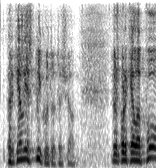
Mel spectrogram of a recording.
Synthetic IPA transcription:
pɐɾkɛlˠieʃplˠikut̪ot̪ɐʃɔ̰ | mɐ̃ʃpoɾkɛlˠɐpo

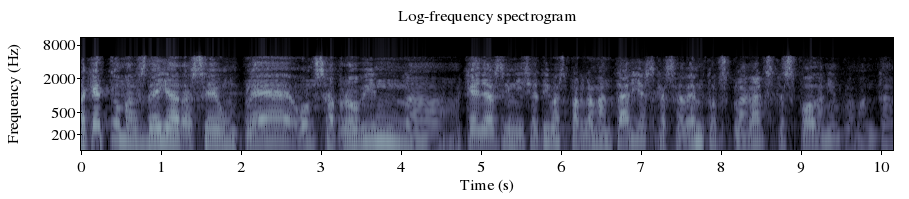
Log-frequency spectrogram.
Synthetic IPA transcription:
əkɛt̪ːomənzðɛjəβaseumplɛonsəpɾɔβin | əkɛʎəzinisiət̪iβ̞əspəɾləmənt̪aɾiəskəsəβɛnt̪ot͡spləɣat͡skəspɔðənimpləmənt̪a

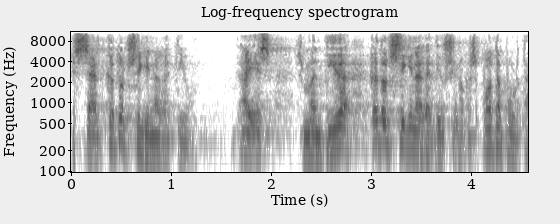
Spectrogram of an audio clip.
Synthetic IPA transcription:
esɛɾt̪̚kət̪ot̪siɣinəɣɐt̪iw | aeszmənt̪iðəkət̪ot̪siɣinəɣɐt̪iwsinokəspɔt̪əpuɾt̪a

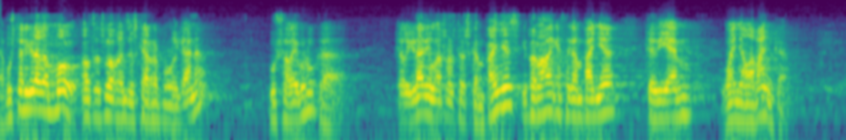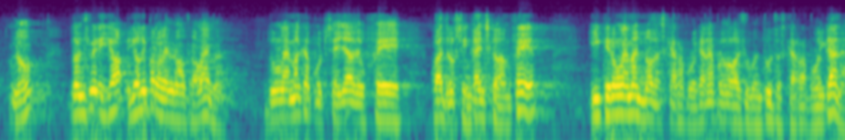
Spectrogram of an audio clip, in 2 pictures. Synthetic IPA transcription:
əβust̪ɛliɣɾaðəmːolˠəlˠzəzlɔɣənzðəskɛrəəpuβlikanə | usəleβɾukə̰ | kəliɣɾaðiəmləznɔst̪ɾəskəmpaɲəzipəɾrlaðəkɛst̪əkəmpaɲəkəðiɛm | ɡwaɲələβaŋkə | nod̪ɔnzmiɾijɔjɔlipərlˠəɾed̪unalˠt̪ɾəlɛmə | d̪unlɛməkəputseʒaðɛwfekwat̪ɾəosiŋkaɲskəβaɱfe | ikeɾəunlɛmənoðəskɛrəpuβlikanəpɾɔðələzʒuβənt̪ut̪̚d̪əskɛrə̰əpuβlikanə̰

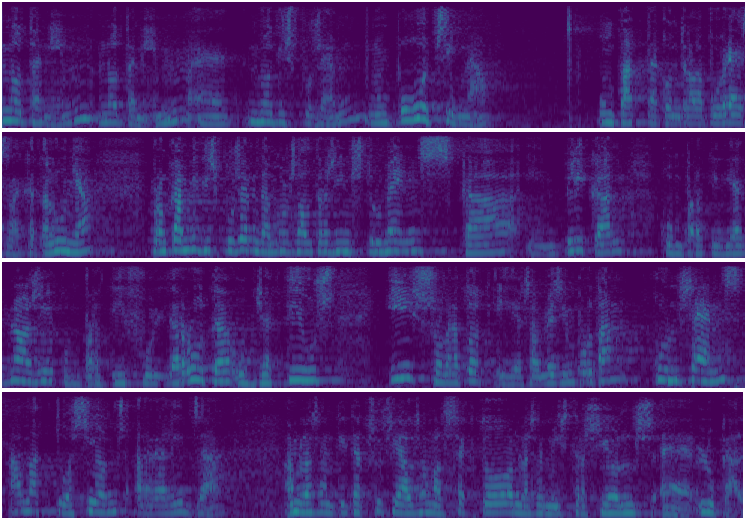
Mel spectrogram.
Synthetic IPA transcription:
not̪ənimnot̪ənḭmɛnoðispuzɛmnoɛmpuɣut̪siɡna | umpak̚t̪əkont̪ɾələpuβ̞ɾɛzəːkət̪əluɲəpɾɔəŋkambiðispuzɛmd̪əmolˠzalˠt̪ɾəzinst̪ɾumenskəimplikəŋkumpəɾt̪iðiəɡnɔzikumpəɾt̪ifuʎd̪ərut̪əubʒək̚t̪iws | isoβɾət̪ot̪iezəlˠmezimpuɾt̪ankunsɛnzəmək̚t̪uəsionzəreəlid͡za | əmbləzənt̪it̪at͡sːusialˠzəmbəlˠsəkt̪oəmləzəd̪minist̪ɾəsionzɛluka̰l

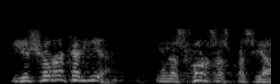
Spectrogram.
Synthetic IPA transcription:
iəʃɔrəkəɾiə | unəsfɔrzəspəsia

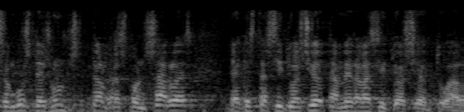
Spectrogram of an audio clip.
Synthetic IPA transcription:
somɡust̪ezmut͡ʃ̪aresponsaβles | d̪ekeest̪asit̪wasjonk̪ambjeɾalasit̪wasjonak̚t̪ua̰l

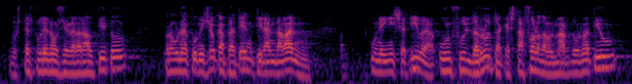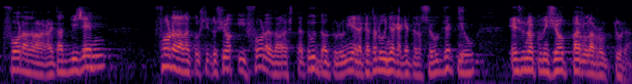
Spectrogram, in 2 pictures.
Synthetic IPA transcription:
bust̪ɛspuðɛnolziəɣɾəðəɾaəlˠt̪it̪ulˠ | pɾɔunəkumiziokəpɾət̪ent̪iɾaənd̪əβ̞an | unəinisiət̪iβ̞əuɱfuʎd̪ərut̪əkəst̪afɔɾəðəlˠmarnurmət̪iwfɔɾəðəlləɣəlit̪at̪̚biʒen | fɔɾəðələkunst̪it̪usioifɔɾəðələst̪ət̪ut̪̚d̪əwt̪unumiəðəkət̪əluɲəkəkɛt̪ezəlˠsɛwubʒək̚t̪iw | ezunəkumiziopəɾlərup̚t̪uɾə̰

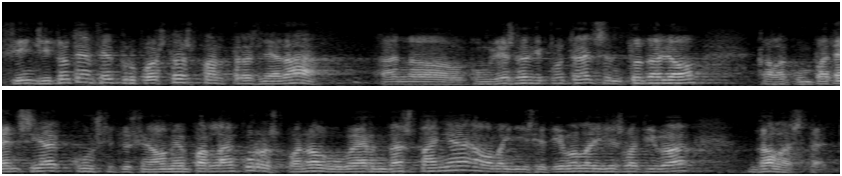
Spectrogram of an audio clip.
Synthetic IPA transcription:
finzit̪ot̪ɛɱfet̪̚pɾupɔst̪əspəɾt̪ɾəzʎəða | ənəlˠkuŋɡɾezðəðiput̪azənt̪ot̪əʎɔ | kələkumpət̪ɛnsiəkunst̪it̪usiunalˠmempərlaŋkurəspɔnəlˠɣuβ̞ɛrnd̪əspaɲəːmləinisiət̪iβ̞ələʒizlət̪iβə | ðələst̪at̪̚

